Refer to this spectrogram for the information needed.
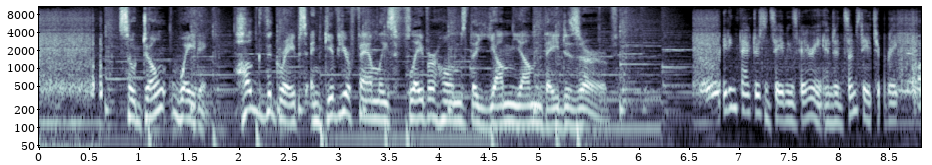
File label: Grapes Commercial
